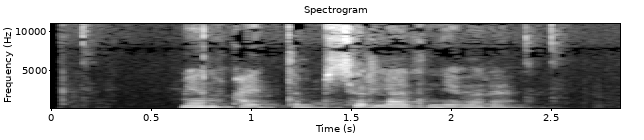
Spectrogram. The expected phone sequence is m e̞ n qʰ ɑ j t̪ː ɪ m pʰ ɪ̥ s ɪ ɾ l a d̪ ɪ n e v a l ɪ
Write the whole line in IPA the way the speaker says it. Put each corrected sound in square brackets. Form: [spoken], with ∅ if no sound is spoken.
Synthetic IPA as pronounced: m e̞ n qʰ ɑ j t̪ː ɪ m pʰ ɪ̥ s ɪ ɾ l a d̪ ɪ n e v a [ɾ] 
